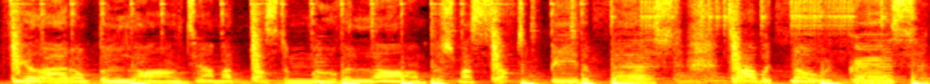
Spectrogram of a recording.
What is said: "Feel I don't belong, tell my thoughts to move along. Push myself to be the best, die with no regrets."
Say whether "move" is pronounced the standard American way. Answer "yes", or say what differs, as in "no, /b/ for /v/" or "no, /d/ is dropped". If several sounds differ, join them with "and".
yes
